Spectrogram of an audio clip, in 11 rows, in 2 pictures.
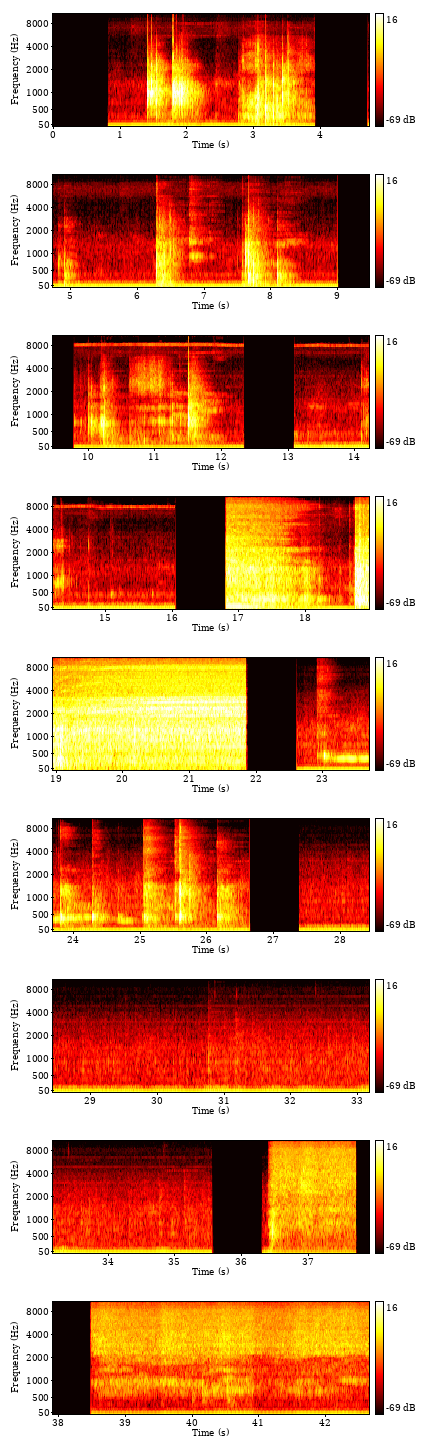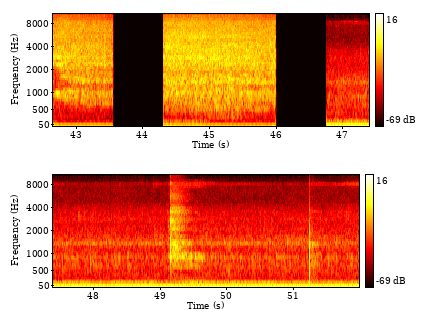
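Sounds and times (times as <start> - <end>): mixer grinder whining: 16.8 - 21.9
paste sizzling in hot oil: 36.4 - 37.8, 38.5 - 43.6, 44.3 - 46.0.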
